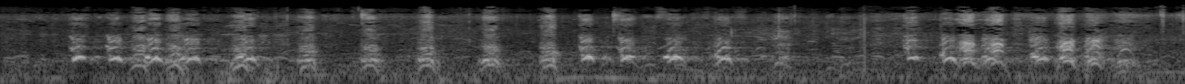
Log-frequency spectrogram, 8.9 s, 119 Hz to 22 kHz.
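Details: Dogs at a dog market in Kohat, Pakistan, including Pakistani bully dogs and German shepherds, recorded 28 November 2021; rapid runs of sharp mid-pitched barks, several dogs overlapping, with human voices mixed in.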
